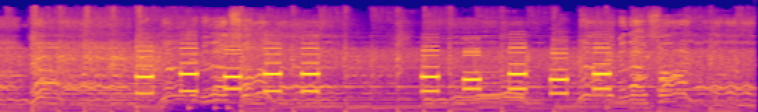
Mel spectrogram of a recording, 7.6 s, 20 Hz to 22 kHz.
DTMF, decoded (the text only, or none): 26866 57919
